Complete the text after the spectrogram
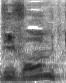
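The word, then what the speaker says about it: difonn: Alors, ça s'écrit Difonde, mais ici, le F est presque toujours prononcé V. Donc, Divonde, qui est lent, en fait.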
